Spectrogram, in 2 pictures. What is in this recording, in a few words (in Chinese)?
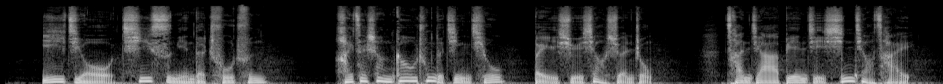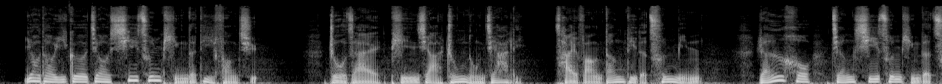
男 人物解说, 低沉磁性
